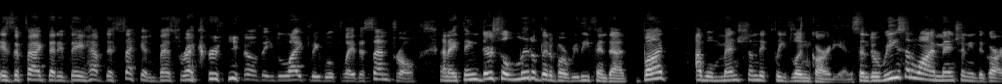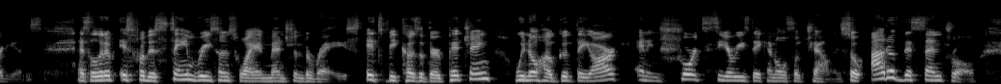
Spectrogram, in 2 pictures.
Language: English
